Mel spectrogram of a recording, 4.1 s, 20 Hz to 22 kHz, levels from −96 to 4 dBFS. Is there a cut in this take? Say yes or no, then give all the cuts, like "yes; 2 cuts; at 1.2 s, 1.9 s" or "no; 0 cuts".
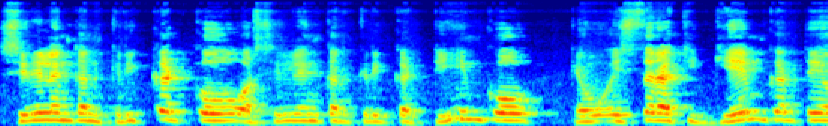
no; 0 cuts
